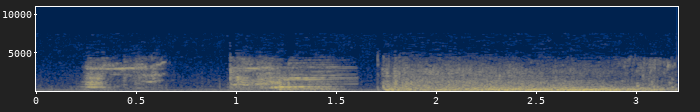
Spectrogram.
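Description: Cannon fire from a ship: three loud blasts in a row, the first two short and the last a longer rolling roar.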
